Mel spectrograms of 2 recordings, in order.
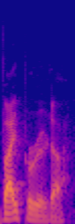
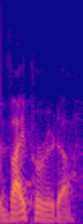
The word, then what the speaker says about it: Vaporooter: them about this product that I had called Vapor UTA and they were quite interested and they did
